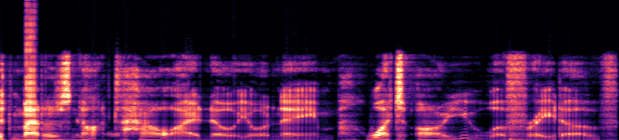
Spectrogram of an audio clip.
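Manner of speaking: deep, swooping, all-surrounding disembodied voice. Voicing an unseen presence asking a player's character his fear: deep voice. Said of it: "The voice says".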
